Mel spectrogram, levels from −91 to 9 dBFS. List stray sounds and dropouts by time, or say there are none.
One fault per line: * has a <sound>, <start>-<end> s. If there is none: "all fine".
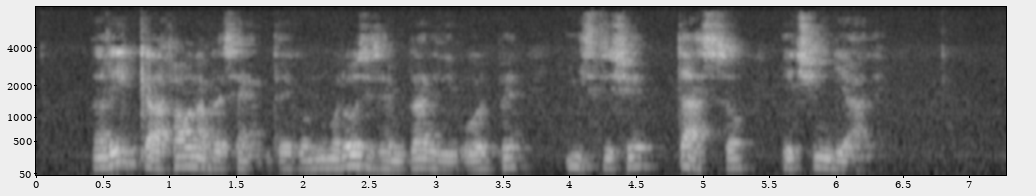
all fine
